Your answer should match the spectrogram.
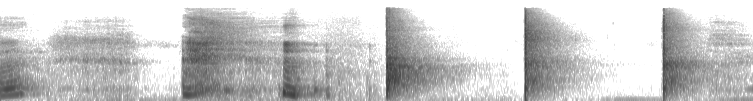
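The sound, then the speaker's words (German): A handful of sharp hand claps ring out one at a time at a slow, steady pace, a slow round of applause by a single person, with a brief murmur of voice before them. “Muss mal ganz kurz äh, einen Applaus machen”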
